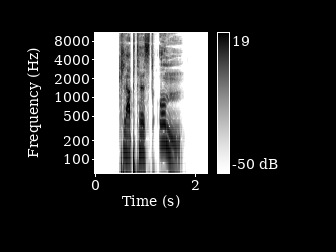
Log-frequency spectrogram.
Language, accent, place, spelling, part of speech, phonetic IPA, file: German, Germany, Berlin, klapptest um, verb, [ˌklaptəst ˈʊm], De-klapptest um.ogg
- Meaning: inflection of umklappen: 1. second-person singular preterite 2. second-person singular subjunctive II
